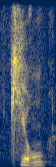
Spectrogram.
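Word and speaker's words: Chiron: sait qui rompt ch heroes and ça se prononce effectivement quiron c'est ça que vous cherchez manuel et quelle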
